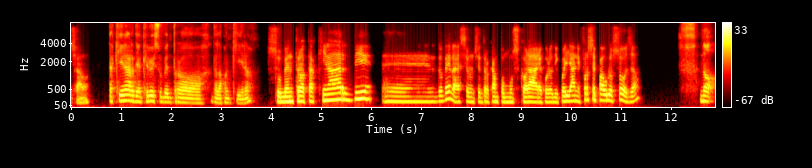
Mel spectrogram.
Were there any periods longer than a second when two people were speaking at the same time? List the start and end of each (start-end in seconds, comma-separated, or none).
none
